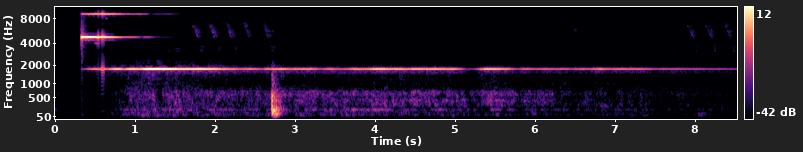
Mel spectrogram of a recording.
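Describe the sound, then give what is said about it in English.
A single meditation bell is struck once to bring a meditation to a close, ringing out with a bright, clear tone that lingers and slowly fades, its sustained hum continuing for several seconds. “And then I'm going to ring the bell to gradually bring us out of this meditation.”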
